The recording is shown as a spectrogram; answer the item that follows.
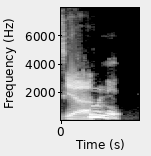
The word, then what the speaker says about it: Krunic: Am I getting your last name right? – You absolutely got that right. Oh. Thank you for pronouncing it correctly. Most people don't, but that's fine. It's Krunic.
